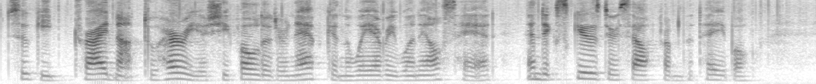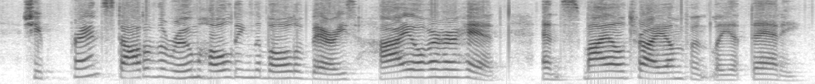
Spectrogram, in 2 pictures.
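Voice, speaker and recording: A woman narrating a children's storybook on a 1970s record, with expressive, deliberate phrasing. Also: medium pitch, low-quality recording. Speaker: author and narrator.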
